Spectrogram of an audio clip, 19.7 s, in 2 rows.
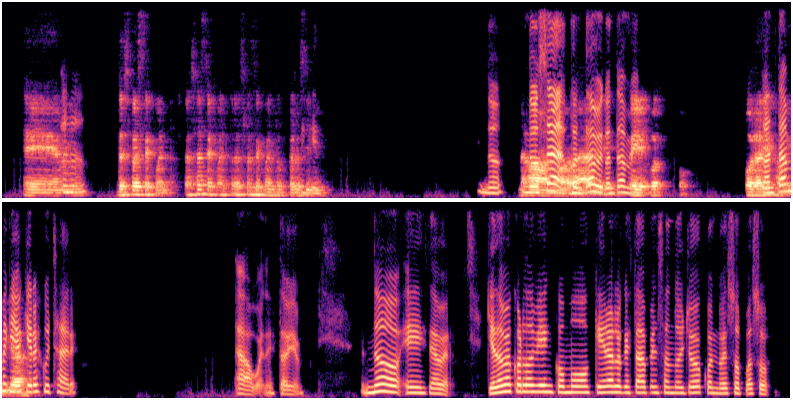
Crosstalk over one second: present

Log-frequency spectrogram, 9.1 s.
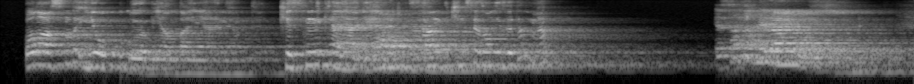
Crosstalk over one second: present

